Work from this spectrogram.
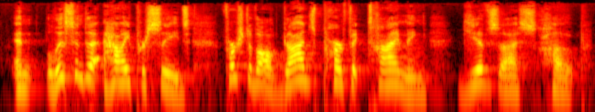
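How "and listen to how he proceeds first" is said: usual speaking voice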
